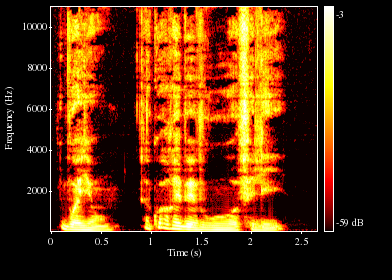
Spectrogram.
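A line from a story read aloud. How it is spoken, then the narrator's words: Teasing, cheerful. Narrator (French): Il s'amusait à la railler, lui disant gaiement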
